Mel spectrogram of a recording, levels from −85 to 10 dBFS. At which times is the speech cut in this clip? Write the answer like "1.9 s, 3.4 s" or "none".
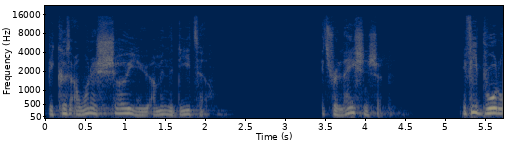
none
